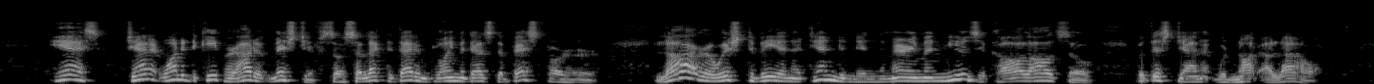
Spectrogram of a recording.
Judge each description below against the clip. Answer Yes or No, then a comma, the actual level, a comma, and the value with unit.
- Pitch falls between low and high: Yes, medium, 155 Hz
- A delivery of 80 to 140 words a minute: No, average, 155 wpm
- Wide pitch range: Yes, wide, 5.9 semitones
